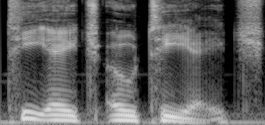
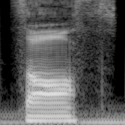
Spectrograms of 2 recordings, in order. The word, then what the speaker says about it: Thoth: Thoth, spelled T-H-O-T-H, can be pronounced a variety of different ways. Thoth, Toth, Thoth, Toth.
